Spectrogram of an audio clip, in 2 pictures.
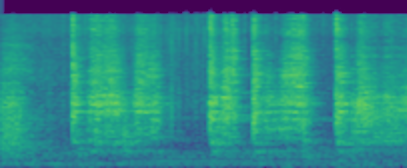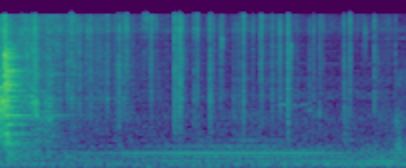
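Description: Metal spatula scraping charred onions across a steel flat-top griddle and into a skillet of mashed beans, with sizzling: about four loud scrapes in the first three seconds, then a quieter stretch.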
